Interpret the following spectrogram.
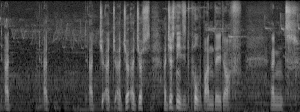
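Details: Adult male with a stammer he links to his anxiety, lingering but improving, helped by propranolol; stuttering.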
